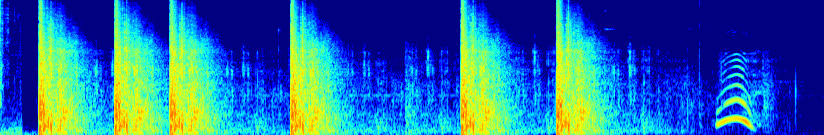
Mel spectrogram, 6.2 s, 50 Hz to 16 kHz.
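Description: A Double Barrel 1911 pistol fires six loud, sharp shots at uneven intervals, each crack followed by a short ringing decay, and a brief metallic ping comes after the last shot.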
